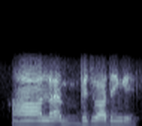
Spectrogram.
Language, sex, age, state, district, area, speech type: Hindi, female, 60+, Uttar Pradesh, Hardoi, rural, conversation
